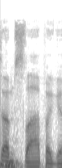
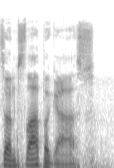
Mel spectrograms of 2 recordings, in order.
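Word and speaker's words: Umslopogaas: Umasopolopoulos I am really sorry for fucking that name up, but it is hard with an English tongue to pronounce it, and they do not. – Oh, really? It's Umslopogos. – I don't think they ever they say it in the movie. – Yeah, it's Umslopogos.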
